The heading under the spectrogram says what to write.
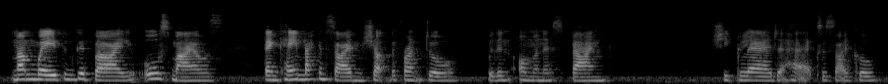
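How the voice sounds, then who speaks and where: A woman's voice: medium pitch, a bit bright, slight background noise. A woman reading a children's storybook aloud as a narrator, like a teacher to pupils.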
